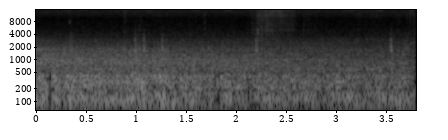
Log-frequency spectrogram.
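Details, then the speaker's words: 2012 Dodge Grand Caravan wheelchair van, about 1,000 miles, braking hard downhill: steady road rumble with no squeal, grinding, squeaking or vibration; brakes normal. "grinding no vibration no squeaking no unusual brake noise"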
